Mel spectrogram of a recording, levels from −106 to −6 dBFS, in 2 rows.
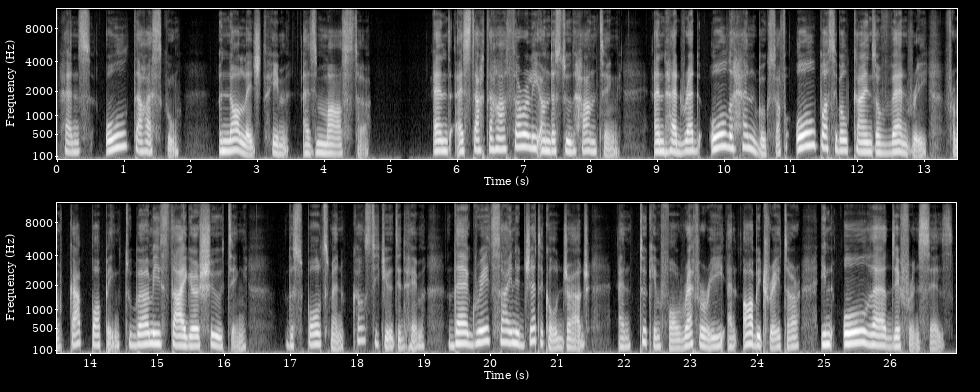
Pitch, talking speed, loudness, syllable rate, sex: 180 Hz, 115 wpm, -19 LUFS, 4.3 syllables/s, female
